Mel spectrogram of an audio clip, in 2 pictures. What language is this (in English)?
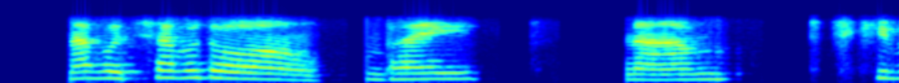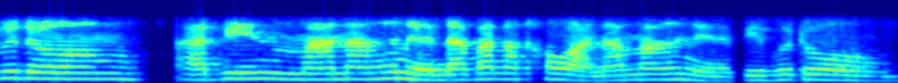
Bodo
